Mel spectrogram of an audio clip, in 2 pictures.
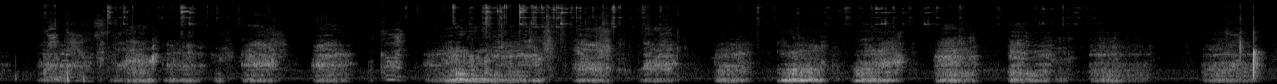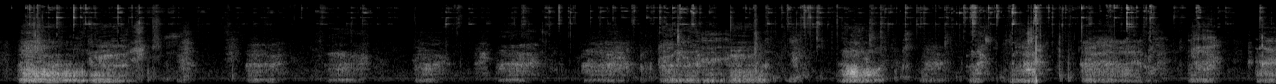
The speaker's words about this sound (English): The dogs are currently playing with a rubber ring, and they're playing tug, and I thought you'd like to hear it.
